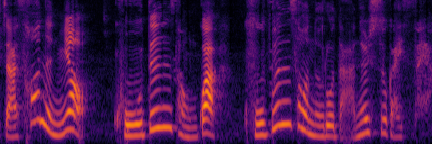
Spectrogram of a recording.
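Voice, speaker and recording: A woman's voice: high-pitched, sing-song, moderate pace. A woman teaching a children's math lesson, asking questions and answering them in a playful voice. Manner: sing-song, questions and answers to herself.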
